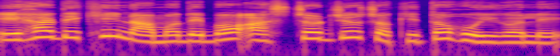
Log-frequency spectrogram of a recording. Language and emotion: Odia, neutral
